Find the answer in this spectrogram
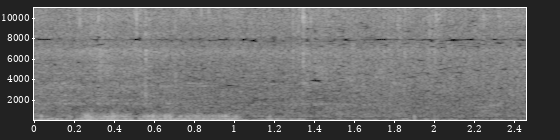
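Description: Wind buffeting the microphone, a rough low rumble that swells during the first second and then settles to a lower steady rumble.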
